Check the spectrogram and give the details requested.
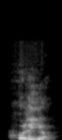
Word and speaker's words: Julio: we gotta know that Jays make English sound H's who knew Julio got another J here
